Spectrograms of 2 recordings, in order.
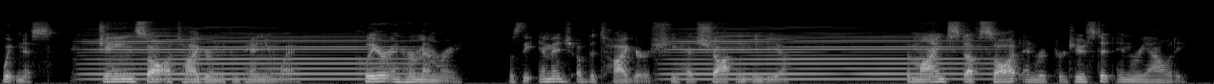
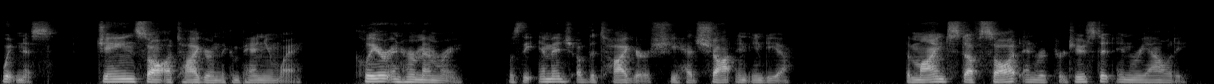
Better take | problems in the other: second | background sound (Bowed string instrument); 5 dB below the speech

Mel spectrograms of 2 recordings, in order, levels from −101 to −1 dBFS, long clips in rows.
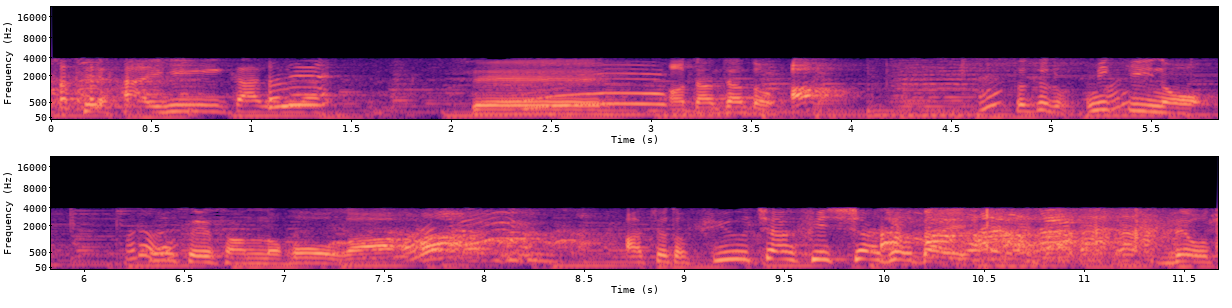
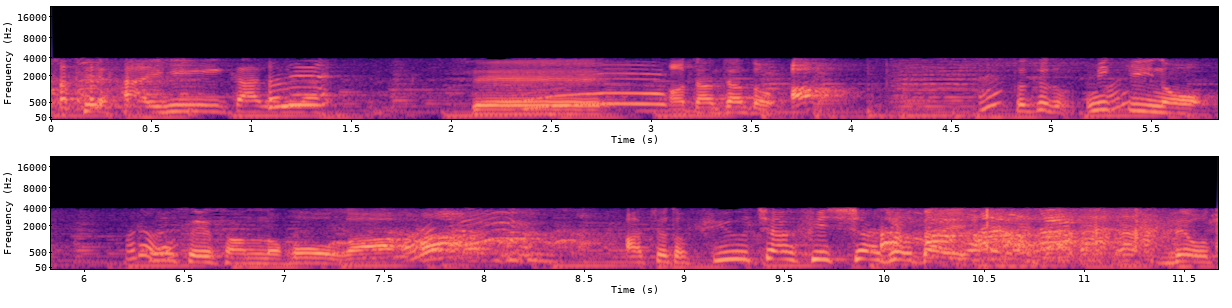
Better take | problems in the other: second | background sound (Electric guitar); 18 dB below the speech

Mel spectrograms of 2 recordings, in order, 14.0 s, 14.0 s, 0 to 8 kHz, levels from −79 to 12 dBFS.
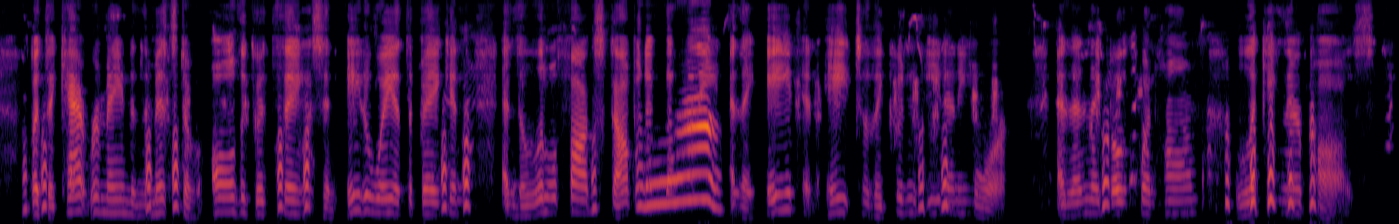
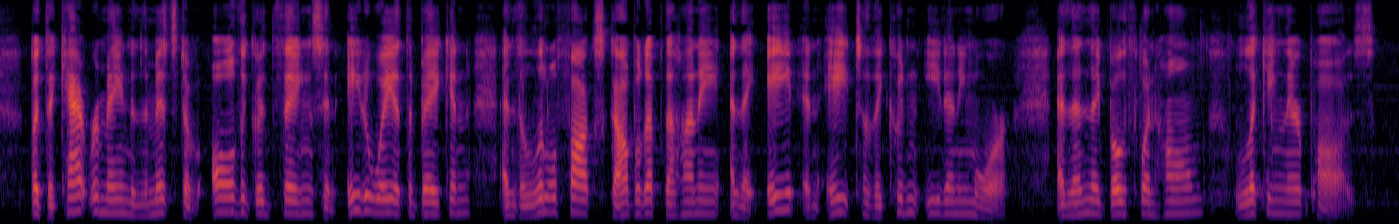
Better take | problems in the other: second | noise reduction (neural mask model Resemble Enhance denoiser)

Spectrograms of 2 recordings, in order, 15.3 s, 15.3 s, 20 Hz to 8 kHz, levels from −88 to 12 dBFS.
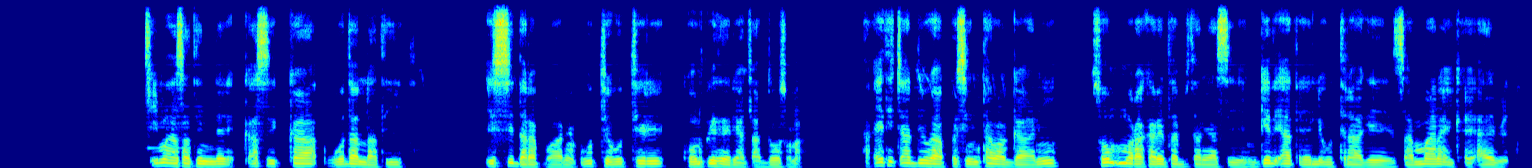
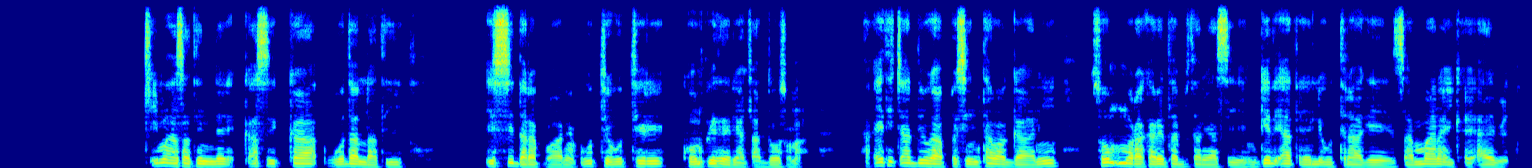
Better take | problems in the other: second | noise reduction (neural mask model DeepFilterNet 3)

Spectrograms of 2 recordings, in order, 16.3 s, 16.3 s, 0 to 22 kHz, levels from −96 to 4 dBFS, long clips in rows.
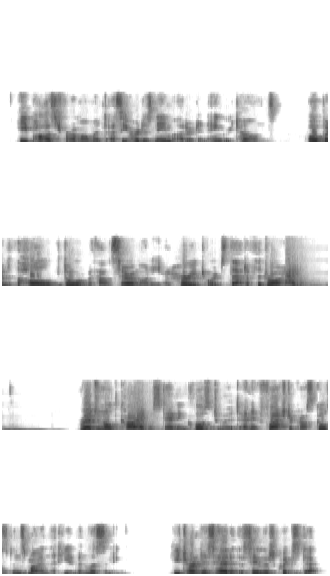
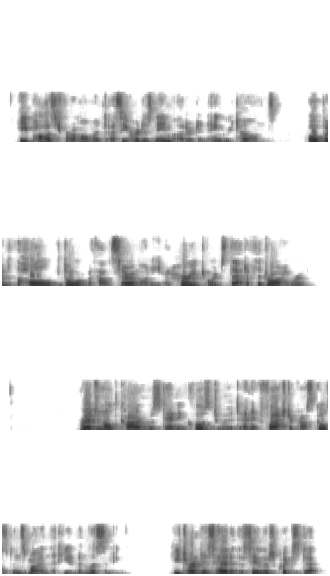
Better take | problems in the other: second | noise reduction (neural separator model SepFormer DNS4)

